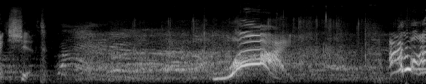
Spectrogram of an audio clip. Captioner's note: audience cheering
